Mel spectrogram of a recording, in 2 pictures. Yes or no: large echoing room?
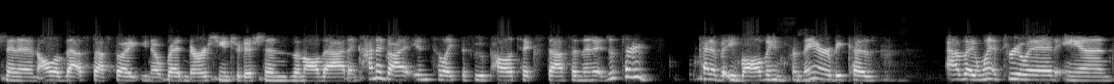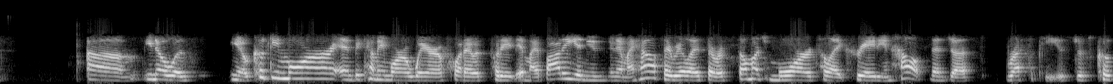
no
